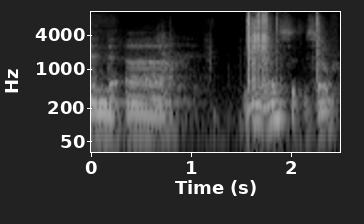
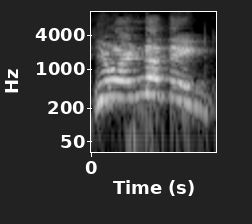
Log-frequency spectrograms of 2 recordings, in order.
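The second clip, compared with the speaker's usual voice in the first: high, loud sneering dwarf voice; sneering dwarf taunting Yarner, loud and high; hostile dwarf; 12 dB louder than usual. Acted. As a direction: spit scorn at him from up high.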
